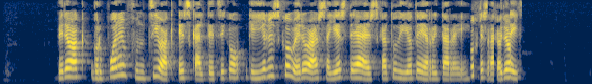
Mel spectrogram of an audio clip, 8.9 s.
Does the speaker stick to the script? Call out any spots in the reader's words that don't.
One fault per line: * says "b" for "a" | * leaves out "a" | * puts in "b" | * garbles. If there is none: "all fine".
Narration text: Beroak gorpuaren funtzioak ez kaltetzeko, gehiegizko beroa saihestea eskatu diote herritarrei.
* garbles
